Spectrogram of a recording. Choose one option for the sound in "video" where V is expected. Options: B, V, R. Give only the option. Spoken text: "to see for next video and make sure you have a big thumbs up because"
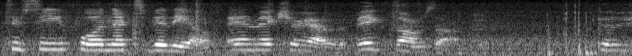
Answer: V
